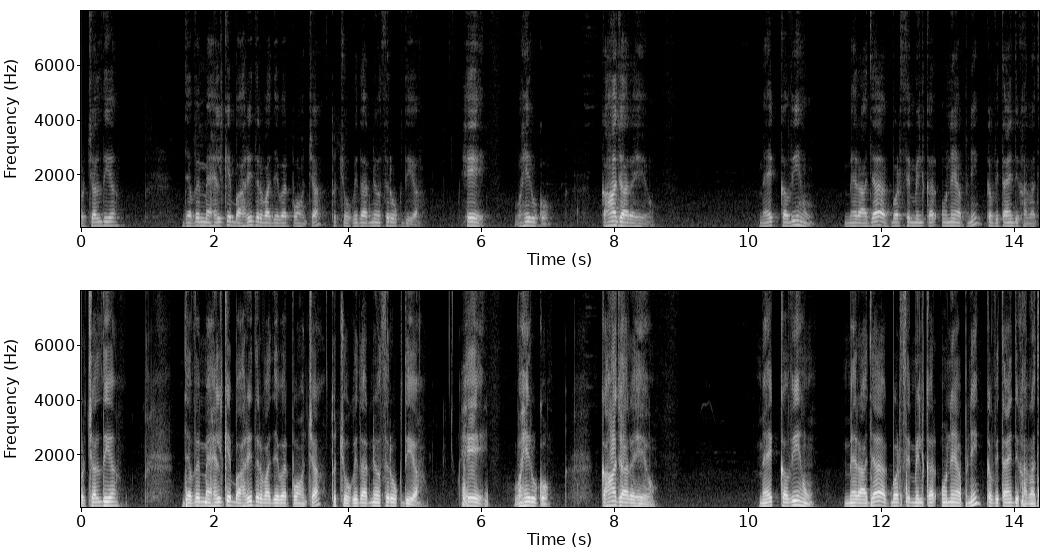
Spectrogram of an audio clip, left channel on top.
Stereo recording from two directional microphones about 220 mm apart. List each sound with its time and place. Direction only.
0.0 s a man's voice: 45° right (ahead or behind)
10.2 s speech: 45° right (ahead or behind)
